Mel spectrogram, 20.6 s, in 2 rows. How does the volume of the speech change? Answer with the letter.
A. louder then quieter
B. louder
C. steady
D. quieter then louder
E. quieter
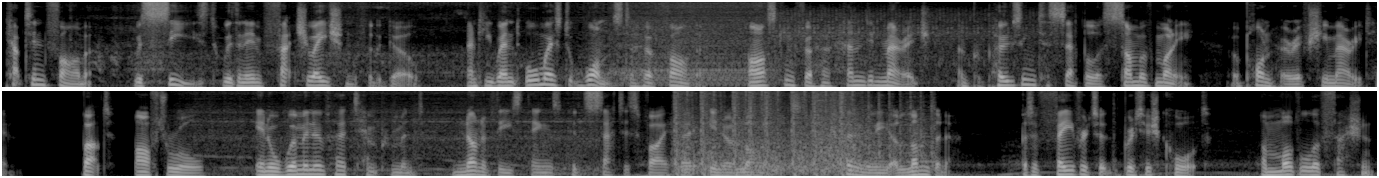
C.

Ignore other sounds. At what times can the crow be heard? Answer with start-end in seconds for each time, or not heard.
not heard.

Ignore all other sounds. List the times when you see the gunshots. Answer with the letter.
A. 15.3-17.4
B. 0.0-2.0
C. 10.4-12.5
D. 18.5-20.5
A.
